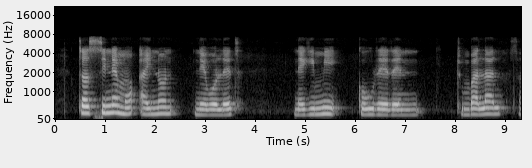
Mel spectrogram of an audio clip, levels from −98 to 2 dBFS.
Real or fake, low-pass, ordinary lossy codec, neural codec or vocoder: real; 7.2 kHz; MP3, 96 kbps; none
